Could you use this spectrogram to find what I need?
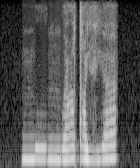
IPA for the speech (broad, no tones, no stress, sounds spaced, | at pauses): m u ŋʷ e dˤ ɘ vʲ a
